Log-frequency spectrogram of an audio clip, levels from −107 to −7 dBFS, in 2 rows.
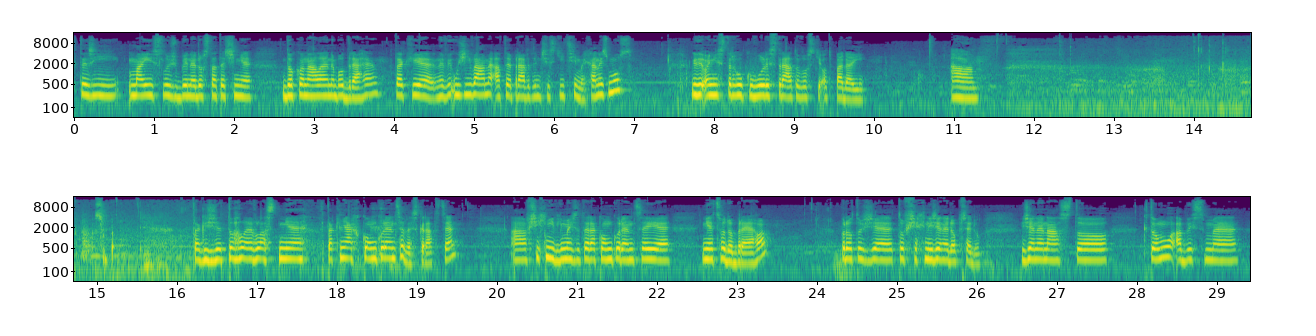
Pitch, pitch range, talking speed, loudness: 235 Hz, 220-245 Hz, 115 wpm, -14 LUFS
